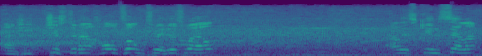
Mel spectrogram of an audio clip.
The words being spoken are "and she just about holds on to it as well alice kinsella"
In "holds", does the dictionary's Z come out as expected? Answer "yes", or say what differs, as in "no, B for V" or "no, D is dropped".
yes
